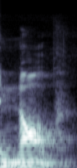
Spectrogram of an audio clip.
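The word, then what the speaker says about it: knob: ये नॉब लिखा हुआ है, ये के जो है पूरा का पूरा क्या है? साइलेंट है, इसको पढ़ेंगे नॉब। अब देखिए अगला शब्द देखिए, ये देखिए लिखा हुआ है नॉलेज।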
